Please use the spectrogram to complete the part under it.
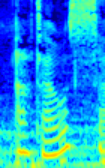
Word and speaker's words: Art House: Alors, je suis à la galerie Art House, c'est comme ça qu'on prononce ? – Oui, Art House, à Auric Village.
